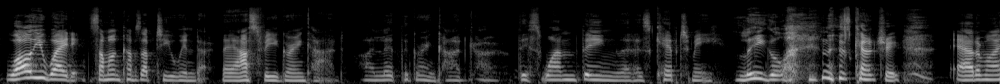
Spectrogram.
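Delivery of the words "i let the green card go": hushed mock-dramatic whisper. Handing over the green card, dramatic whisper. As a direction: breathe it out like a secret loss.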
